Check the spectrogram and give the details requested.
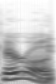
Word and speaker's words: Charon: When you look at Charon or whatever, how you pronounce it, it is pronounced Charon Yeah, in Charon. Greek. So it's basically Karen.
